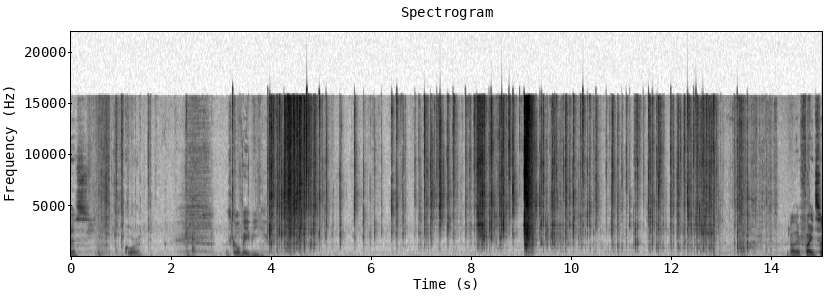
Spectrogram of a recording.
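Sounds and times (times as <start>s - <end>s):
card wrapper crinkling: 3.9s - 14.0s.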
